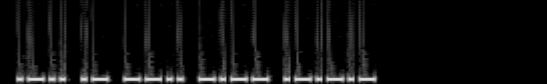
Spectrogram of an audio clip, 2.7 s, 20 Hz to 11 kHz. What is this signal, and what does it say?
Morse code, heard as a keyed tone, about 48 wpm, 700 Hz. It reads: LAZY.
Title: Pangram Challenge v2 - 45wpm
